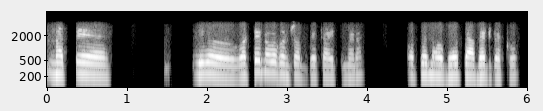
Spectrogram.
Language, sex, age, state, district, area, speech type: Kannada, female, 45-60, Karnataka, Bellary, urban, conversation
